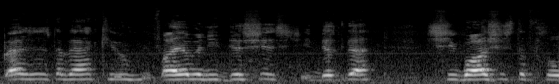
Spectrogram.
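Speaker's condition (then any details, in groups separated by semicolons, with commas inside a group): Cerebral palsy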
